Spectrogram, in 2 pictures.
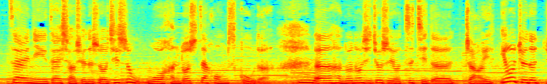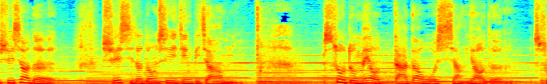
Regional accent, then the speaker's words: United Kingdom; 我的母亲呢是日本的，但是我的父亲是上海人。我从小就在这边长大了。

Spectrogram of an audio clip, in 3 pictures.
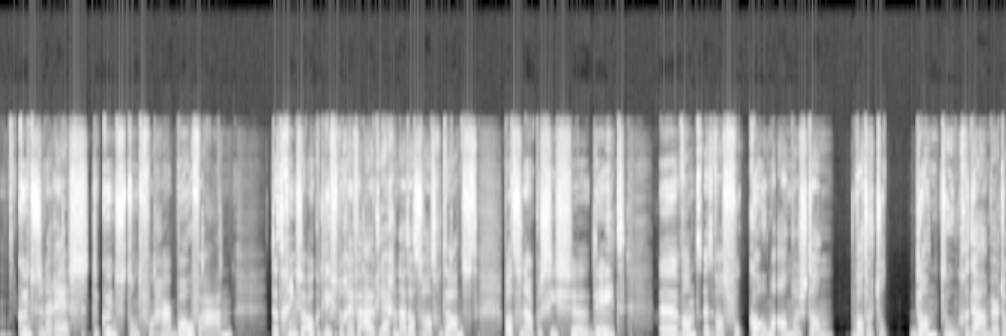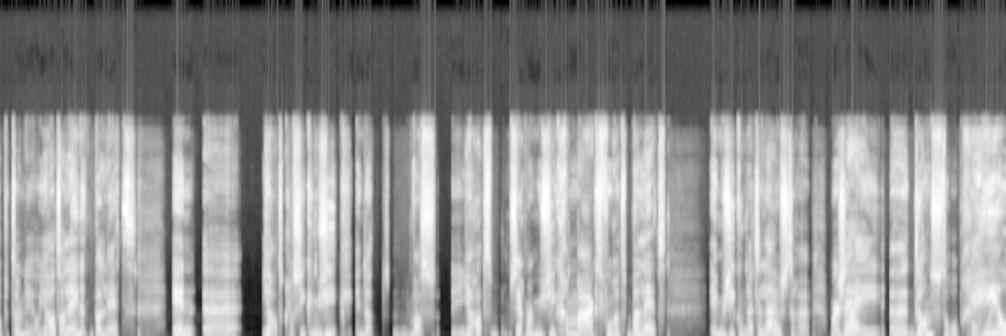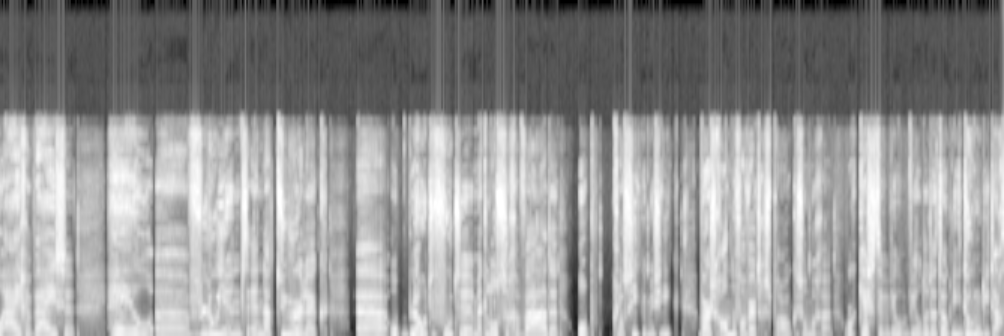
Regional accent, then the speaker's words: Noordwijk, South Holland, Netherlands; also born or lived in Leiden; En toen liep ik met mijn moeder door mijn geboortedorp. Ik ben in Leiden geboren in het ziekenhuis, maar geboren getogen, zeg maar, in Noordwijk.

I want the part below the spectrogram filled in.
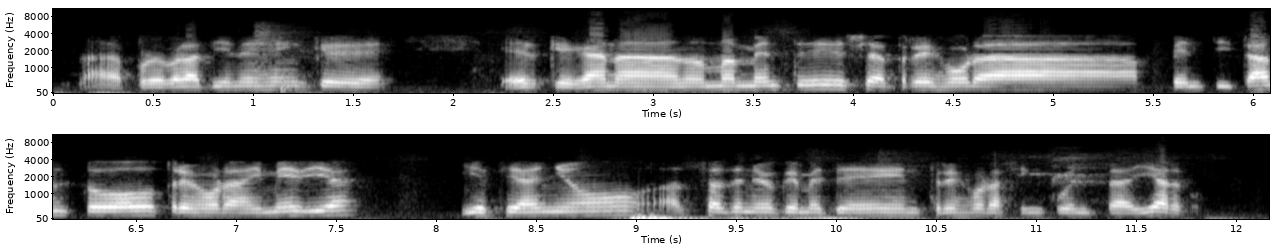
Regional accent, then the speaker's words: Andalusia, Spain; Nos resta como andaluz, pero, o sea, yo he quedado sexto de Andalucía

